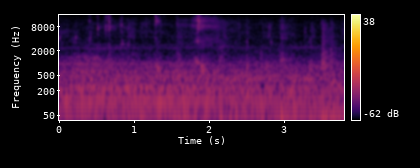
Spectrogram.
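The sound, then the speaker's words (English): Wet chewing and biting into the microphone as someone eats dinner, a steady run of soft crunchy mouth sounds over a low hum with no talking. “That's great radio, me chewing into the microphone.”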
